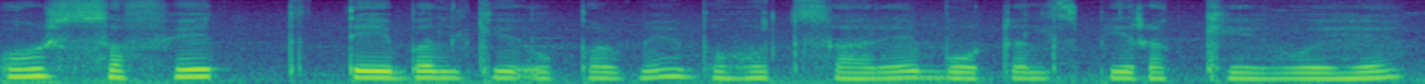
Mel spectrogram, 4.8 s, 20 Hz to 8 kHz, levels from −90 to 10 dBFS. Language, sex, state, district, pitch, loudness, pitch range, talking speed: Hindi, female, Arunachal Pradesh, Papum Pare, 175 Hz, -16 LUFS, 170-190 Hz, 165 wpm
